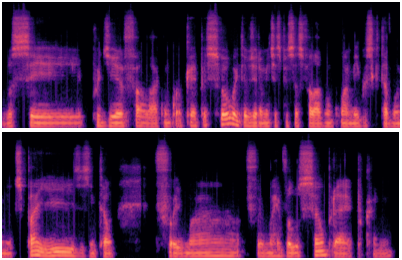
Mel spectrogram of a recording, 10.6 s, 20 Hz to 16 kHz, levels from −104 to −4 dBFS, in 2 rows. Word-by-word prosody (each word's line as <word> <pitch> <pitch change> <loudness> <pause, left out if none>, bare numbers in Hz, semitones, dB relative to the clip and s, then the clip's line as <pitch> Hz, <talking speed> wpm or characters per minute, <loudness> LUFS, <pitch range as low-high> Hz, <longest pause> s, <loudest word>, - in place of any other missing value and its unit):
você 90 0 0
podia 90 -1 +3
falar 85 -3 -2
com 90 - -5
qualquer 95 +1 -2
pessoa. 145 +6 +4
Então 95 -5 +1
geralmente 85 -1 0
as - - -5
pessoas - - -2
falavam 85 +1 +1
com 85 - -3
amigos 85 +2 -2
que - - -16
estavam 80 0 -2
em - - -4
outros 80 +1 -3
países. 100 -5 +3
Então 80 0 -1 0.5
foi 85 - 0
uma 90 +2 -3
foi 90 - -5
uma 85 0 -4
revolução 90 +6 +2
pra 110 - -1
época, 80 0 -11
né. 80 +1 -11
90 Hz, 155 wpm, -34 LUFS, 85-95 Hz, 0.5 s, pessoa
